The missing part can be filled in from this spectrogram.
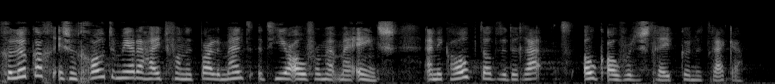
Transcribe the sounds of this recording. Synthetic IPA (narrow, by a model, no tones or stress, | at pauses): χəlɵkəχɪsənχrowtəmɪːɹdəɹɦɛjtfɑnɦət̚pɑɹləmɛntətɦiːɹowvəɹmɛtmɛjʔejnsʔɛnɪkɦowpdɑtʋədəraːtowkʰowvəɹdəstrejp̚kɵnətrɛkən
